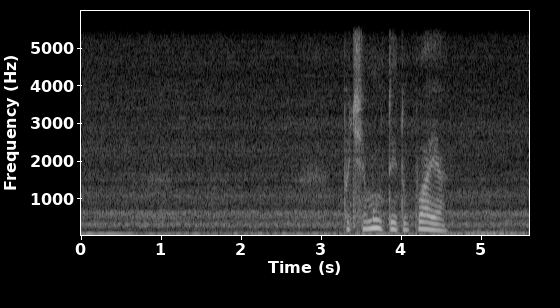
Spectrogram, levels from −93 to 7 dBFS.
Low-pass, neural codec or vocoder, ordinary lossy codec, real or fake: 5.4 kHz; none; none; real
